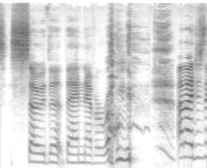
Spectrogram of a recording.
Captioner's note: chuckles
